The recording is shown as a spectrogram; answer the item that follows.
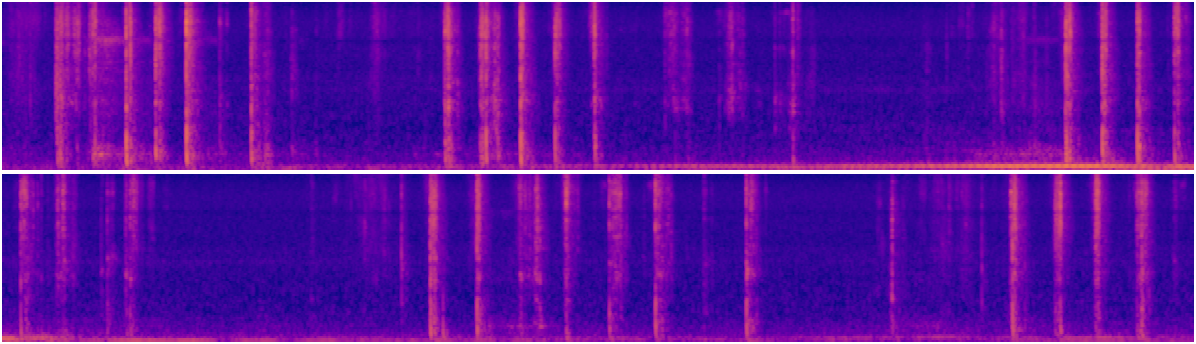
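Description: Tarot cards being shuffled by hand, bursts of crisp riffling snaps in quick clusters with pauses between, and a low hum swelling briefly in the middle; no talking.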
